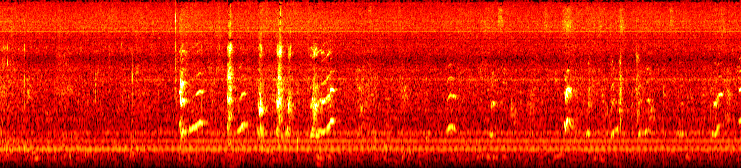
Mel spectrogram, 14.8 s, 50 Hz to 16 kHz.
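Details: Domestic cat staring out a back door at birds, making a weird meow sound; several short chirping, rising meows between about 3.5 and 7 seconds and again near 11–13 seconds, over a steady electrical hum.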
